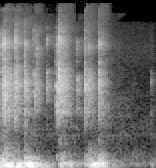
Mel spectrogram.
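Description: Computer keyboard keys clack in a quick burst of about half a dozen taps, close and crisp, then fall silent; no one speaks.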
